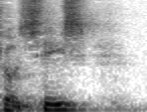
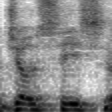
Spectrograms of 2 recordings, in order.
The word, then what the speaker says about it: Joses: But especially in the last verse of 15, we see that Mary Magdalene and Mary, the mother of, it's pronounced Joses, we call it Joses or whatever, observe where he was laid.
